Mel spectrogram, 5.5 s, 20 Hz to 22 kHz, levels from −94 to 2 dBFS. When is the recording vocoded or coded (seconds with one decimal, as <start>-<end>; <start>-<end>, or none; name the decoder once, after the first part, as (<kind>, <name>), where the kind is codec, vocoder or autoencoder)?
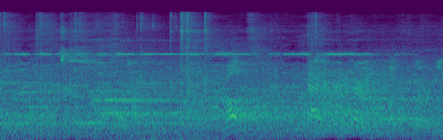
0.0-1.5 (autoencoder, DAC-VAE); 2.3-5.5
